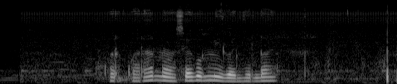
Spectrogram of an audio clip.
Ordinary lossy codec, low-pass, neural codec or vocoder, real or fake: none; none; none; real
